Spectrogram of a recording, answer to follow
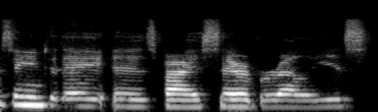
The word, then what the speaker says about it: Bareilles: today is by sara bareilles i think that's how you say her name um actually sara bareilles but you're close but so she's more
